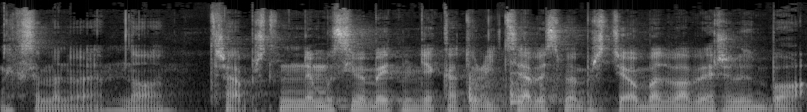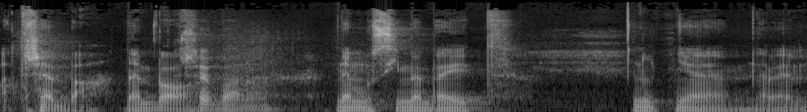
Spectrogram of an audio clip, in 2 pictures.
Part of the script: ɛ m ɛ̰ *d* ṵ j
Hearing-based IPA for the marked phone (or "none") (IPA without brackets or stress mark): n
